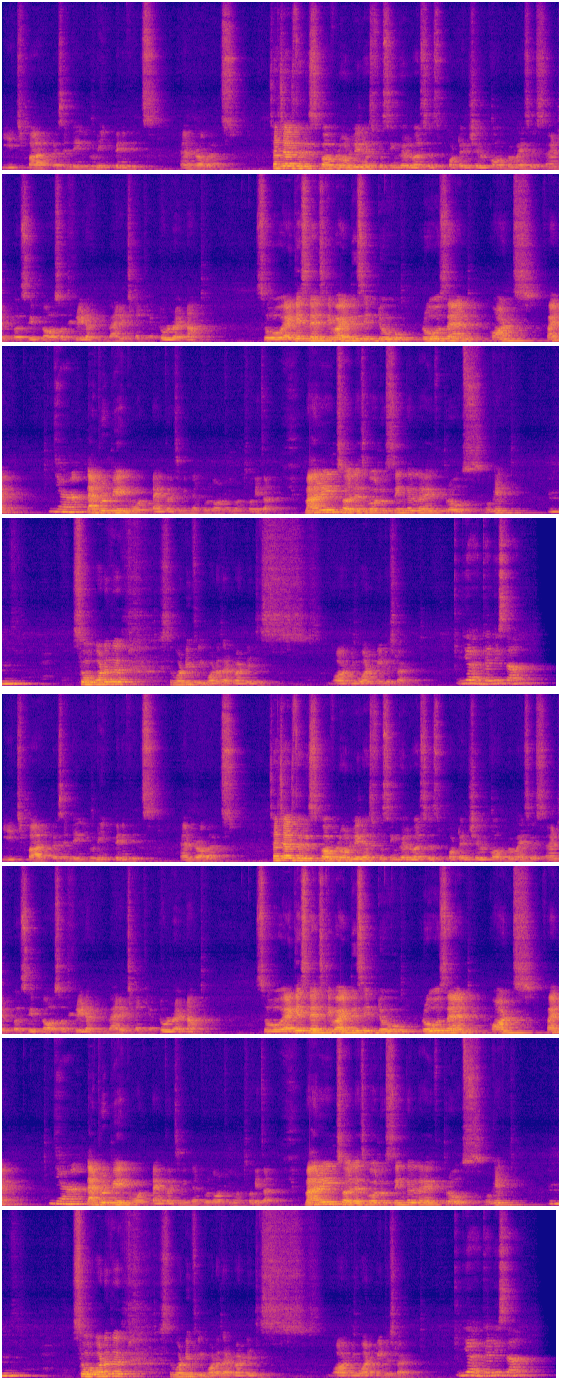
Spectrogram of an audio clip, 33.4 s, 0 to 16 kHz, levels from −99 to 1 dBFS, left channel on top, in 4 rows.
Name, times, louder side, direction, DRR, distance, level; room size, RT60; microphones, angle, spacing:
voice 1, 0.0-2.3 2.7-3.5 4.0-11.3 12.2-16.8 18.0-20.8 21.3-24.3 26.1-29.6 30.0-31.2, right 1 dB, 10° right, 0 dB, 0.4 m, -27 dB
voice 2, 17.4-17.9 21.4-21.7 24.9-25.3 31.9-32.9, equal, 15° left, -6 dB, 1.3 m, -29 dB
3.3 x 3.0 x 4.2 m, 0.82 s
head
